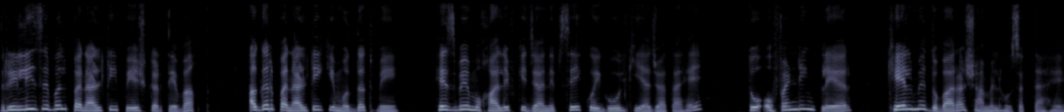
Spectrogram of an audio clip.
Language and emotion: Urdu, neutral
